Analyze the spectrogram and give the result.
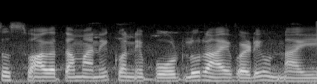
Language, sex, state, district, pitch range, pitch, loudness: Telugu, female, Andhra Pradesh, Sri Satya Sai, 160-185 Hz, 170 Hz, -15 LUFS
